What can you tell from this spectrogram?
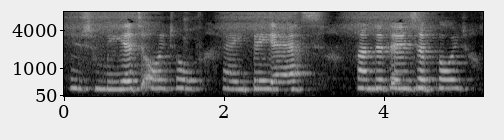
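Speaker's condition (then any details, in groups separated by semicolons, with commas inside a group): Tracheostomy and ventilator dependent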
